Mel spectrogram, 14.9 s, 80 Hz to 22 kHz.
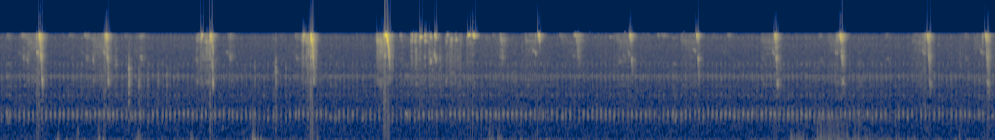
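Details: An annoyed female southern flying squirrel, suspected by her keeper to be irritable from pregnancy, refuses treats around 6 pm and gives very high, sharp chirps about once a second over a hum. Her real calls are about twice this loud.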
